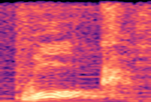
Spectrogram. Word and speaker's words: walk: silent end now well we don't pronounce it in chalk walk calm and palm other cases of a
